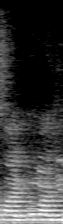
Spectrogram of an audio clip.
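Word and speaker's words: psychology: जैसे कभी आपने साइकोलॉजी नहीं पढ़ा, साइकोलॉजी पढ़ा, क्योंकि आपको पता है कि पी को हमें साइलेंट करना है, रिटन हमें लिख देना है, ठीक है।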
